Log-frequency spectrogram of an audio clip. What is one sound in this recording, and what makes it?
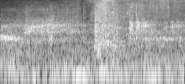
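An arrow whooshes from a bow.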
